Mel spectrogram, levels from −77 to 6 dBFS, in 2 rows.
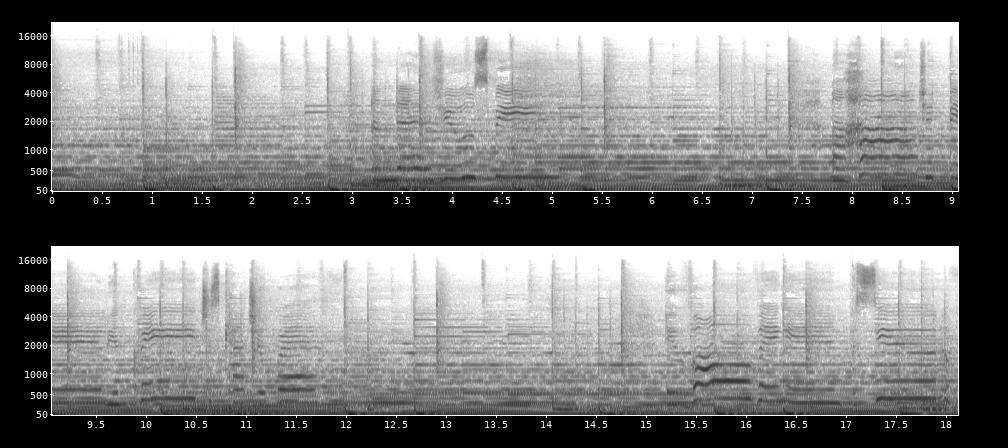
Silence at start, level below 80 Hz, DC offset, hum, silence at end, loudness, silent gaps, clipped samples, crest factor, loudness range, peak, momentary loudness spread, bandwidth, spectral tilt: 0 s; -16 dBFS; under 0.1%; none; 0 s; -15 LUFS; none; under 0.1%; 12 dB; 2 LU; 0 dBFS; 5 LU; 14.5 kHz; -6.5 dB/octave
